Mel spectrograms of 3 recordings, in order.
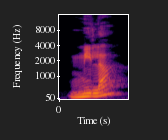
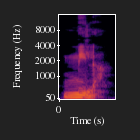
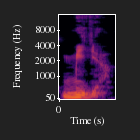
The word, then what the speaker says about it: mila: speech, the rules are: Mila: mila or milla, never miya mailu: maillu o mailu,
